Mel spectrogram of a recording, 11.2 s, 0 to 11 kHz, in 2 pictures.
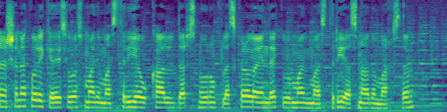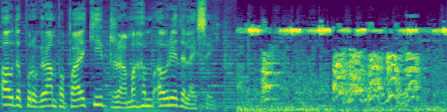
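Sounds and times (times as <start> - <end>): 
speech: 0.0 - 11.1
high insect-like chirring drone: 8.6 - 11.1
dog barking: 8.8 - 11.0.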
